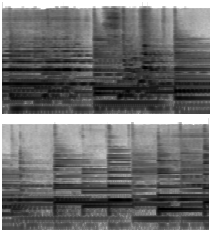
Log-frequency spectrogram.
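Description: Alto flute and classical guitar playing together: the flute holds long notes while the guitar plucks a series of chords, a new one about every second.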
